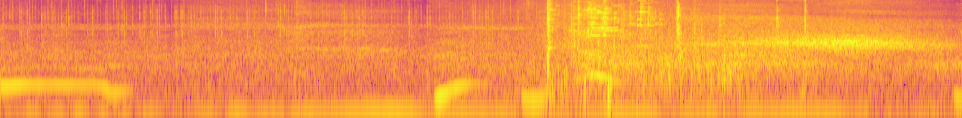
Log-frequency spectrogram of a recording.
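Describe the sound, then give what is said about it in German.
Brittle clinks and crunches of broken glass shards, a short burst of gritty crackling near the middle, fairly clear over a low steady hum with faint tonal sounds. “Welches Arschloch hat denn ausgerechnet hier Scherben liegen lassen?”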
